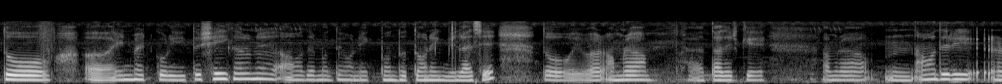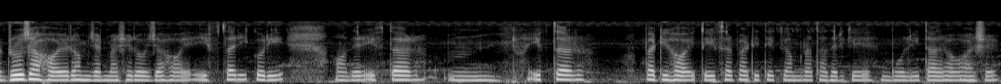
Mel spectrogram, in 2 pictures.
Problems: none marked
